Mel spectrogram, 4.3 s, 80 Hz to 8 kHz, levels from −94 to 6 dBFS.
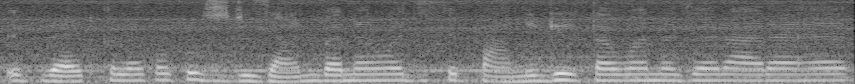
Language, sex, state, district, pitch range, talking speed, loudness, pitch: Hindi, female, Chhattisgarh, Raipur, 190-215 Hz, 225 wpm, -17 LUFS, 205 Hz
